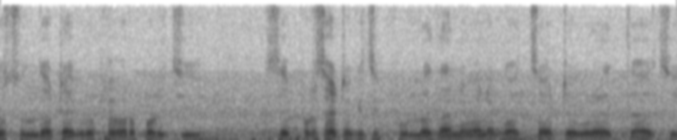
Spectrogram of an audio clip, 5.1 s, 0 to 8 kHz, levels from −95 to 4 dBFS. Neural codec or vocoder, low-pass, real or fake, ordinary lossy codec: none; none; real; none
